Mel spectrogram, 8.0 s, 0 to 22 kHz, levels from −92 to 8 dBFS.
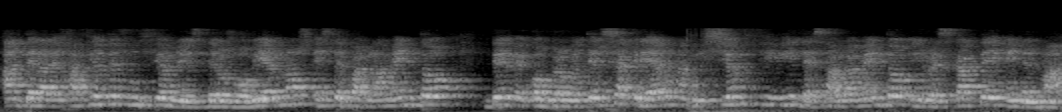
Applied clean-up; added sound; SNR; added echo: neural separator model SepFormer DNS4.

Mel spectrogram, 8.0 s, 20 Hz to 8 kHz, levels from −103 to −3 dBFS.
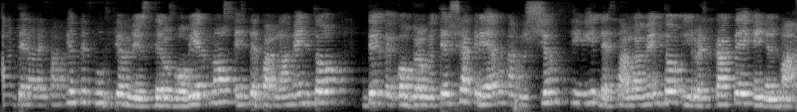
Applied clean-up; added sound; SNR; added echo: neural mask model DeepFilterNet 3.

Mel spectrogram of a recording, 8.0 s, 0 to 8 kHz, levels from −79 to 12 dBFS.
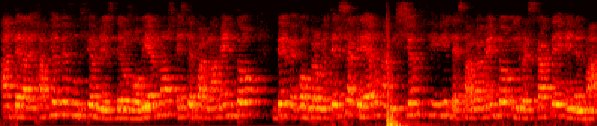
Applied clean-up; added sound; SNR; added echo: none; Thump, thud; 11 dB; reverberation time 0.6 s.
